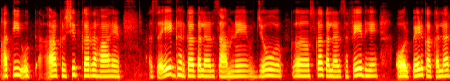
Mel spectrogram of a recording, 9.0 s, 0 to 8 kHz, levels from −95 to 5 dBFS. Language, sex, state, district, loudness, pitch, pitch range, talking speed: Hindi, female, Bihar, Vaishali, -16 LUFS, 205 Hz, 195-220 Hz, 145 wpm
